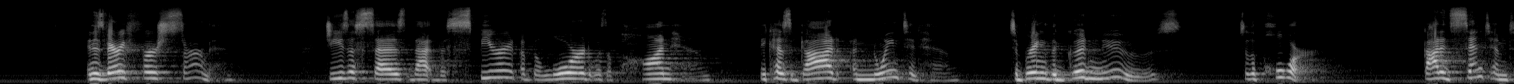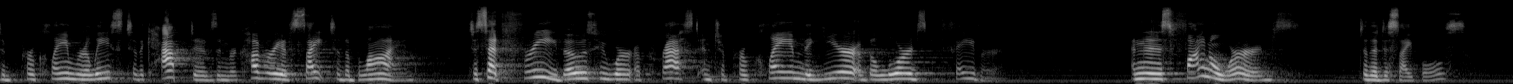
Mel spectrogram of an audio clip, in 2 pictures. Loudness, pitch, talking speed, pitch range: -24 LUFS, 230 Hz, 135 wpm, 180-270 Hz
